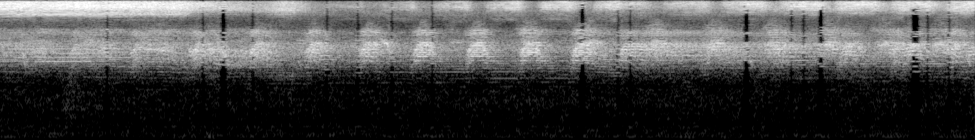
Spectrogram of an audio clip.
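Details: Cicada chorus in the woods of Galsan Park, Yangcheon-gu, Seoul, in summer: loud, steady high buzzing beating in regular pulses about twice per second, with occasional sharp clicks.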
